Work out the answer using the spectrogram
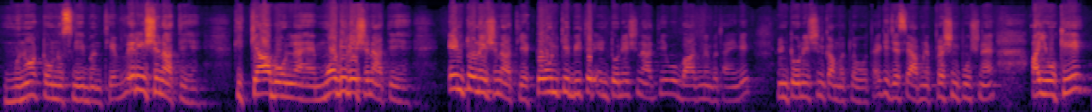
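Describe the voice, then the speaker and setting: A man teaching communication skills, speaking slowly and deliberately, asking questions and then answering them himself. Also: fairly high pitch, dark tone. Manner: slow, deliberate teaching delivery, drawing out and repeating key words; mixes English terms into Hindi explanations. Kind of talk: spoken lesson on communication skills.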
